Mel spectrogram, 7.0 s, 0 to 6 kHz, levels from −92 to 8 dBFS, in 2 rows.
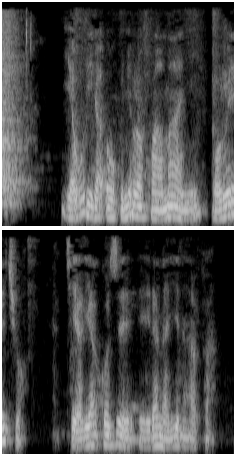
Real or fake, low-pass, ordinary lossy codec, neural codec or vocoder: fake; 5.4 kHz; MP3, 32 kbps; vocoder, 44.1 kHz, 128 mel bands every 256 samples, BigVGAN v2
